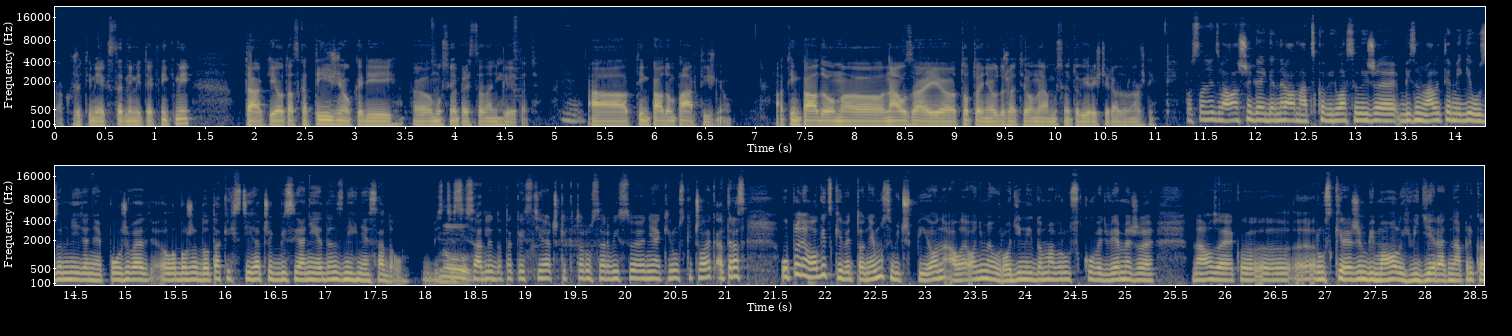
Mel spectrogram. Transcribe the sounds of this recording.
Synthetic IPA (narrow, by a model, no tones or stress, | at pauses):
a̰kɔ̥ʒɛt̪iːmiɛkst̪ɛɾnimit̪ɛxnikmit̪aɡjɛɔt̪aːskat̪iːʒɲɔʊkɛd̪imusiːmɛpɾɛst̪aɟnaɲiɣlɪɛt̪a̰c | at̪iːmpaːd̪ɔmpaːɾt̪iːʒɲɔ̰ʊ | ʔa̰t̪iːmpaːd̪ɔmnaɔzajt̪ɔt̪ɔjɛɲɛud̪r̩ʒacɛʎnɛːamusiːmɛt̪ɔʋiɾɛʃiɾad̪anavʒd̪ipɔslaɲɛd͡zʋalaʃɛɡajɡɛnɛɾaːlmat͡skɔʋiɦlaːsiliʒɛbizmɛmalit̪ɪɛmiɡiuːzɛmɲiɟaɲɛpɔuʒiːʋaɟlɛbɔʒɛd̪ɔt̪akiːxsciɦat͡ʃɛɡ̚bisiaɲijɛd̪ɛnzɲiɣɲɛsad̪ɔ̰lbiscɛsisad̪lid̪ɔt̪akɛjsciɦat͡ʃkikt̪ɔɾuːsɛɾʋisujɛɲɛakiɾuskit͡ʃlɔʋɛɡat̪ɛɾasʔuːpl̩ɲɛlɔɡit͡skiʋɛc̚ʲt̪ɔɲɛmusiːbicʃpiɔna̰lɛɔɲimajuːɾɔɟinid̪ɔmavɾuskuʋɛɟʋɪɛmɛʒɛ | naɔzajakɔɾuskiɾɛʒimbimɔɦɔliɣʋiɟɪɛɾaɟnapɾiːkla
